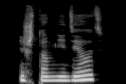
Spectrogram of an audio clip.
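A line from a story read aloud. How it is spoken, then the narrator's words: Muttered. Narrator (Russian): пробурчал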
